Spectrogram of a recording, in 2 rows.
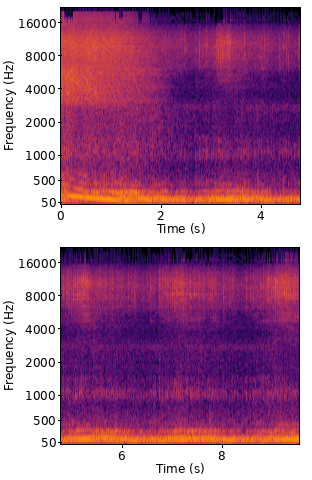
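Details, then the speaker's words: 1987 Nissan 300ZX 2+2 with new 3.5in stainless exhaust, revved to about 3,000 rpm in the garage once warm: deep, slightly raspy note climbing on a blip then settling to an even low rumble, no rattles; normal exhaust. "well, that's pretty good. Not too loud so far. It's just here in the garage, so we'll see what it's like out on the road. But pretty satisfied. It's a little raspy."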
